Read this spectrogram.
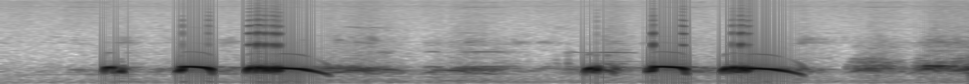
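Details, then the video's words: Spotted dove giving liu tan style coos, recorded live: a quick coo, a flat coo, then a long falling coo, the phrase heard twice with quiet rolling murmurs after. "เสียงนกเขามงคล หลิ่วตัน"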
